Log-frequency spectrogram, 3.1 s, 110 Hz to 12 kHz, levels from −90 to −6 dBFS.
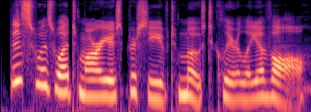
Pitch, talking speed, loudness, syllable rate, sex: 225 Hz, 175 wpm, -18 LUFS, 4.5 syllables/s, female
